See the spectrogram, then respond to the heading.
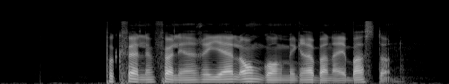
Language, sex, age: Swedish, male, 29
